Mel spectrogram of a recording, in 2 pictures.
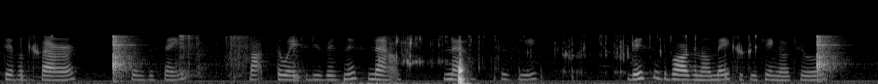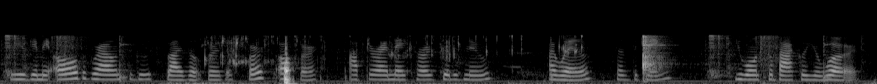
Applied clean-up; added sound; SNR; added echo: none; Fill (with liquid) / Glass; -2 dB; none.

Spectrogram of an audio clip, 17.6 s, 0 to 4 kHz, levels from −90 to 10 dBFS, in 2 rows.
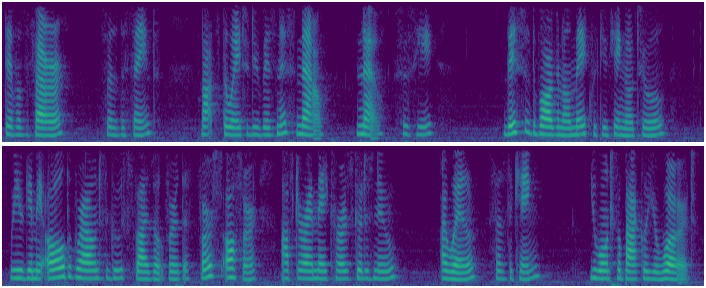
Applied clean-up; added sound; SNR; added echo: none; none; none; none.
